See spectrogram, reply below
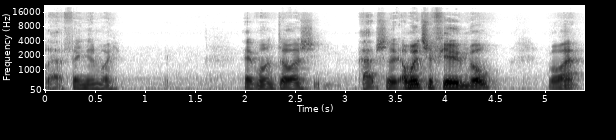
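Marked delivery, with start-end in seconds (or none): none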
